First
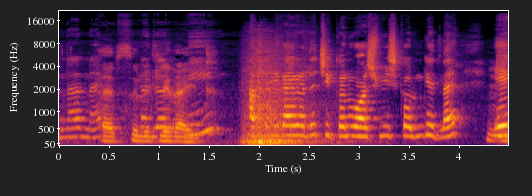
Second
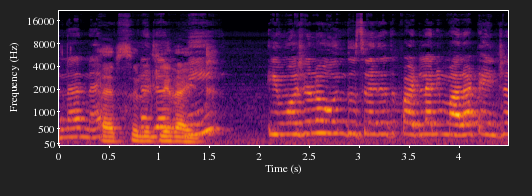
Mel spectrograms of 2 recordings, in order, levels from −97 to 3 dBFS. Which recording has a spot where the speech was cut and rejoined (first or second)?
first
